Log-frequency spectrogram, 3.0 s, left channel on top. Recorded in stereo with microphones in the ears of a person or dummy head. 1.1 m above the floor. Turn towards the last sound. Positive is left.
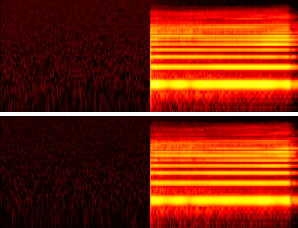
turn(degrees=0)  # may be behind; listen again after turning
